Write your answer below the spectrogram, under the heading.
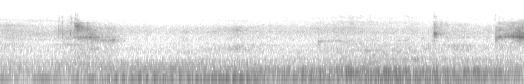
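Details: Low, steady vehicle rumble from a passing car, with a few brief high squeaks and no animal voice.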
